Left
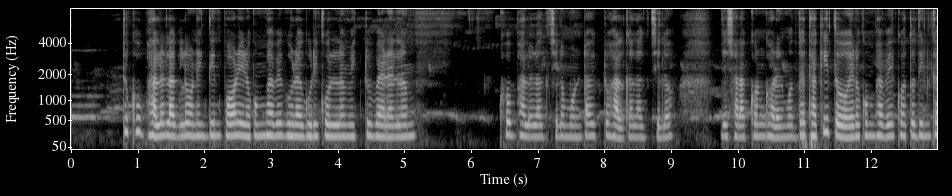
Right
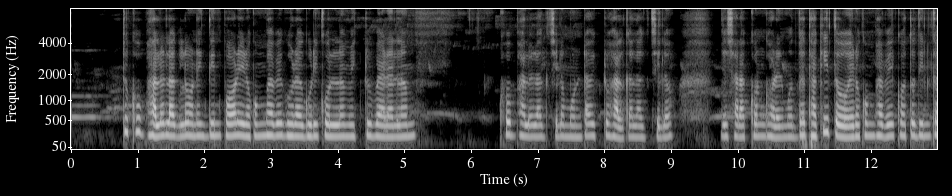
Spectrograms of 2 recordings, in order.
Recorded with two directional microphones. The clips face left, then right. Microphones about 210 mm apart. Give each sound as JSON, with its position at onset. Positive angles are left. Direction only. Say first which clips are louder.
{"t": 0.8, "sound": "a woman's voice", "louder": "right 3 dB", "side_deg": -40}
{"t": 6.4, "sound": "speech", "louder": "right 4 dB", "side_deg": -25}
{"t": 10.9, "sound": "a woman's voice", "louder": "right 3 dB", "side_deg": -40}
